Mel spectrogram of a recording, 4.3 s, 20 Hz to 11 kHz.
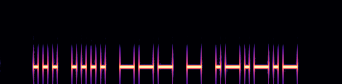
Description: Morse code, heard as a keyed tone, about 20 wpm, 700 Hz. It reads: SHOT.
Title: A Sound Of Thunder 20wpm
